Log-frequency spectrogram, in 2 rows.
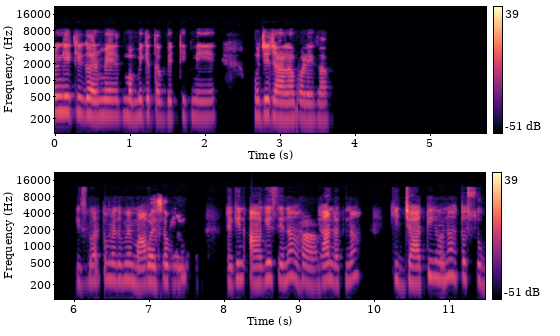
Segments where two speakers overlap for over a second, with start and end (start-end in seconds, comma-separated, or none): none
